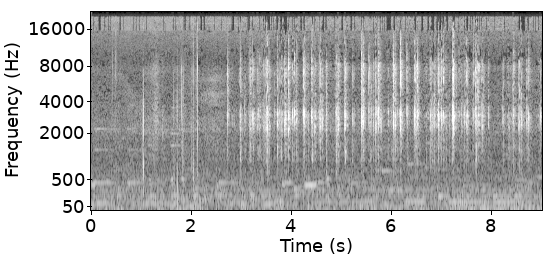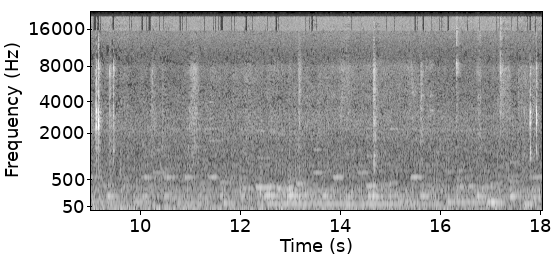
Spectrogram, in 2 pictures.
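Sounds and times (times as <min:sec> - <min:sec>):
background music: 0:00.0 - 0:18.0
mechanical keyboard key clacks: 0:02.8 - 0:09.5.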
